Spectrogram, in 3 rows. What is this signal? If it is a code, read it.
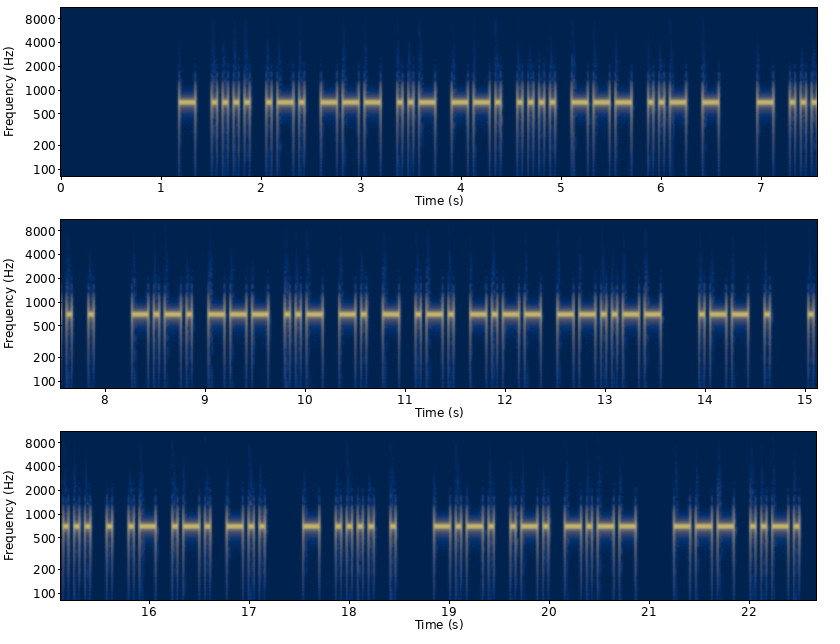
Morse code, heard as a keyed tone, about 22 wpm, 700 Hz. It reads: THROUGHOUT THE COUNTRY, WE HEARD THE CRY OF
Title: Sentences from Top 1000 Words - Review Part 5 - 22wpm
